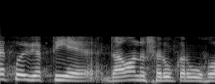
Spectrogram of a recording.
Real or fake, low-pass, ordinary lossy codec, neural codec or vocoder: fake; 3.6 kHz; none; codec, 44.1 kHz, 3.4 kbps, Pupu-Codec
